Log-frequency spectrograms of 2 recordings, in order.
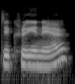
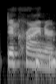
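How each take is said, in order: First: The name is said with its original-style vowels. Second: The name is said with English-style vowels. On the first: "that would be the phonetic way you would say it" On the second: "we like our anglicized version, we just say decriner"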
